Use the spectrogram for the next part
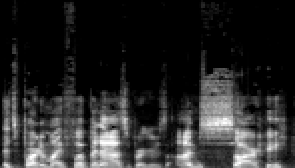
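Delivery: normal talking voice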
